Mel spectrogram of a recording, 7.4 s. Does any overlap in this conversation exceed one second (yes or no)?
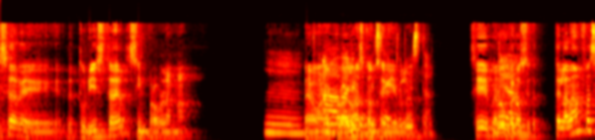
yes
